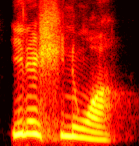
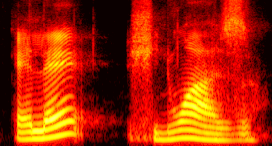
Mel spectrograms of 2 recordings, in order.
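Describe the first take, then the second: First: "chinois" ending on an open "wa", S silent; masculine French pronunciation. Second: "chinoise" slow and lower, ending in a Z sound; feminine French pronunciation. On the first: Teacher gives the masculine form, "chinois" with silent S. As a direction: drop the final S of "chinois". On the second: Teacher gives the feminine form, "chinoise" with audible Z. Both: Shown as a demonstration. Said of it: "Va a haber un cambio de pronunciación".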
